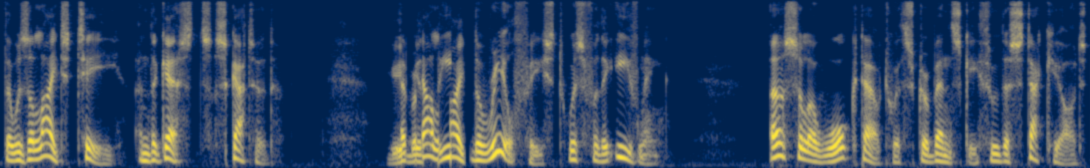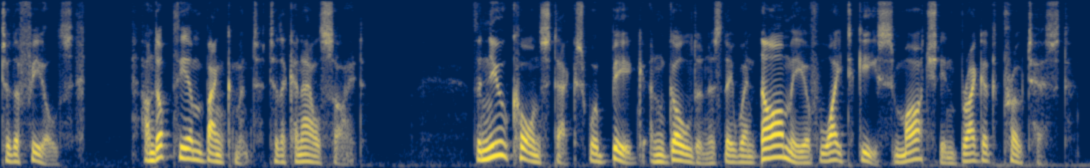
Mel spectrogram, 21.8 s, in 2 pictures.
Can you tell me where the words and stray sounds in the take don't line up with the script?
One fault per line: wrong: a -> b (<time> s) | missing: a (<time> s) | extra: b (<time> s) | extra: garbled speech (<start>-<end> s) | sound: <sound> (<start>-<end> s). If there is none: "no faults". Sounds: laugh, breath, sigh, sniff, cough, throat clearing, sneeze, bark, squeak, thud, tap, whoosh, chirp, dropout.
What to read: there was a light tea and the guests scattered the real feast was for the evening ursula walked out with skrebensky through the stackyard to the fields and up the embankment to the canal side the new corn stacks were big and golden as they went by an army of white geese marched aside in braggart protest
extra: garbled speech (3.9-4.7 s)
missing: by an (18.5 s)
missing: aside (20.3 s)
